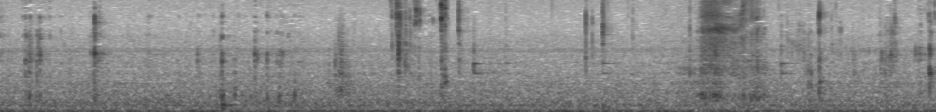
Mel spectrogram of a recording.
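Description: Close-miked chewing of a mouthful of tteokbokki (soft, chewy rice cakes in sauce), with scattered small wet mouth clicks over a low steady hum. A brief wet squelch comes about five seconds in, as chopsticks work in the saucy rice cakes.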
